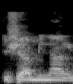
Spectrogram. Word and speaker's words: Germinal: He wrote a book called Germinal, which is I pronounce it in French.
